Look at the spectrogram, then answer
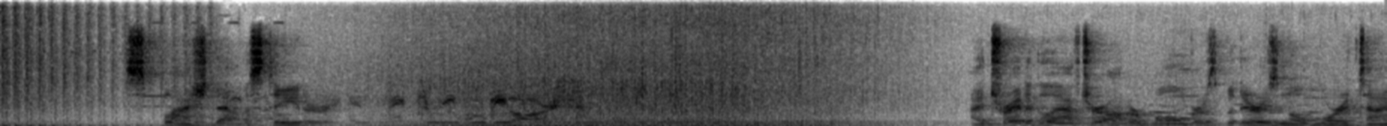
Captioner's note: radio comms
